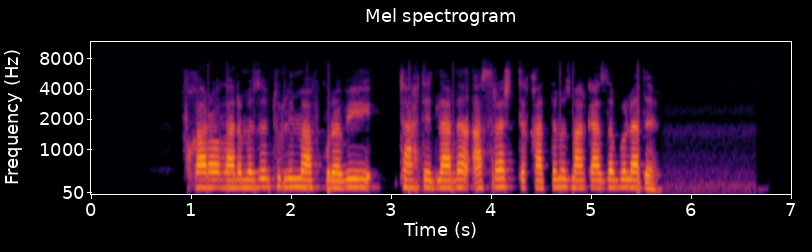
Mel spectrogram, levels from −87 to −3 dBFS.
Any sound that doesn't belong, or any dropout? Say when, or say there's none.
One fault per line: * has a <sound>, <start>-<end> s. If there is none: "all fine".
all fine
